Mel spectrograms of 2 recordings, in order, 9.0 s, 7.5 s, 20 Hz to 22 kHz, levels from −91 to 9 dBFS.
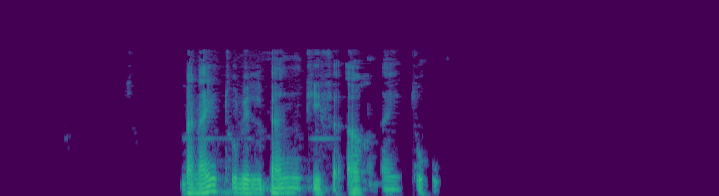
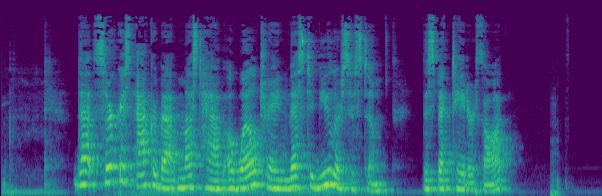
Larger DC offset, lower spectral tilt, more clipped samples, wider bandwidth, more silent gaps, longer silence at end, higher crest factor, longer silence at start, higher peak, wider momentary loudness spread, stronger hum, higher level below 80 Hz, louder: neither; first, -7.5 dB/octave vs -5.5 dB/octave; neither; second, 8 kHz vs 16.5 kHz; first, 5.07-5.14 s vs none; first, 3.5 s vs 0.55 s; first, 26 dB vs 16 dB; first, 2.3 s vs 0.05 s; second, -8 dBFS vs -2 dBFS; about the same, 10 LU vs 11 LU; neither; about the same, -46 dBFS vs -46 dBFS; second, -29 LUFS vs -16 LUFS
